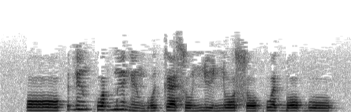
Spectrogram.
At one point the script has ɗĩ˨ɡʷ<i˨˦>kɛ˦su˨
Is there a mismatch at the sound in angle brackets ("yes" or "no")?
no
